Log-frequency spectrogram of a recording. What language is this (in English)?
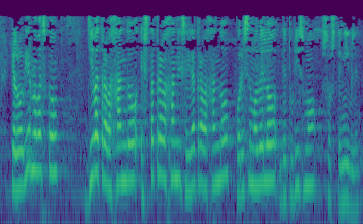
Spanish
